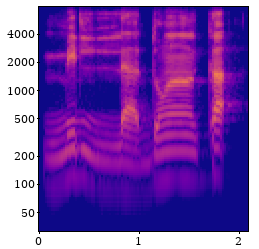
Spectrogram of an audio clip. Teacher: جب نون ساکن کے بعد لام ہو تو پھر اس نون کی آواز نہیں آئے گی جب کہ نون سے پہلے والے حرف کو لام سے ملانا ہو۔ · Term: ادغام بلا غنہ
